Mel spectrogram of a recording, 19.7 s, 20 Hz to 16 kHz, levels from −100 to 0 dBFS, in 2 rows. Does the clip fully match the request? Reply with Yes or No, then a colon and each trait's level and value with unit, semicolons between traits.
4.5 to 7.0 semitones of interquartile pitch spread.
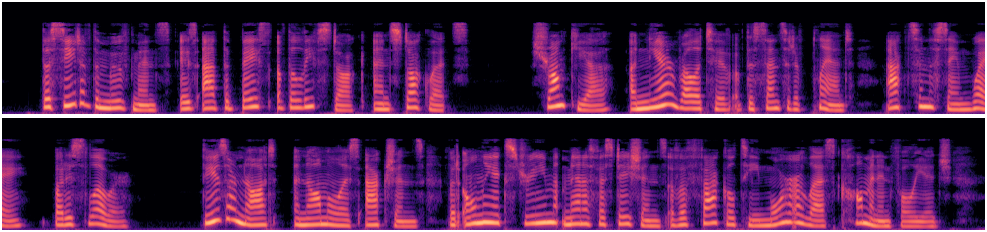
Yes: wide, 5.4 semitones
